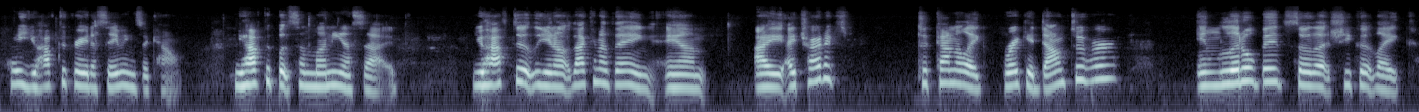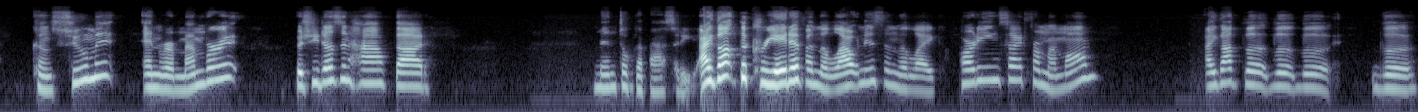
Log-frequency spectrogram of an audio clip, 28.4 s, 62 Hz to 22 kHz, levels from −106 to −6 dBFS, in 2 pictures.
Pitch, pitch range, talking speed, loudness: 250 Hz, 225-290 Hz, 165 wpm, -28 LUFS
